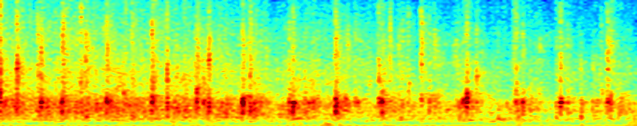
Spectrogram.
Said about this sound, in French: On les applaudit tous très fort, s'il vous plaît. Tous.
